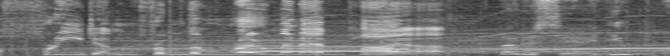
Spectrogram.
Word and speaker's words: Boudicca: It's pronounced Boudicca. Is it? It's not how it's written.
